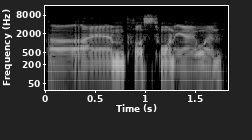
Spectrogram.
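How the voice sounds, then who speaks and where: A man streaming a card game, chatting casually, playful and teasing, sometimes breaking into excited laughter. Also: on the low side, moderate pace, clean tone, no echo. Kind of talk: casual chat while playing a card game.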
